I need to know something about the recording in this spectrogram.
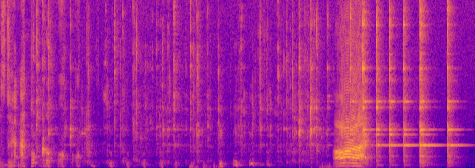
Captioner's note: laugh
